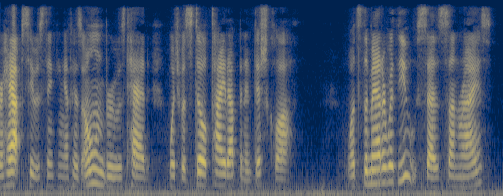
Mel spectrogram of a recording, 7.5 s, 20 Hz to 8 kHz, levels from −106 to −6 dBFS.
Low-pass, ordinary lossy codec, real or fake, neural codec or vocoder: 7.2 kHz; AAC, 48 kbps; fake; vocoder, 44.1 kHz, 128 mel bands every 512 samples, BigVGAN v2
